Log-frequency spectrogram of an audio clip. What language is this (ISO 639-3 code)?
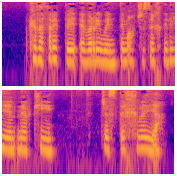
cym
